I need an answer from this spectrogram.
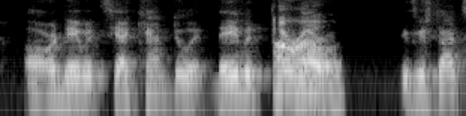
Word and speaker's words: Thoreau: That name is pronounced Thorough. I was Thoreau my whole life, but it's now Thorough. Thorough. Yeah. Thorough is how you pronounce it.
